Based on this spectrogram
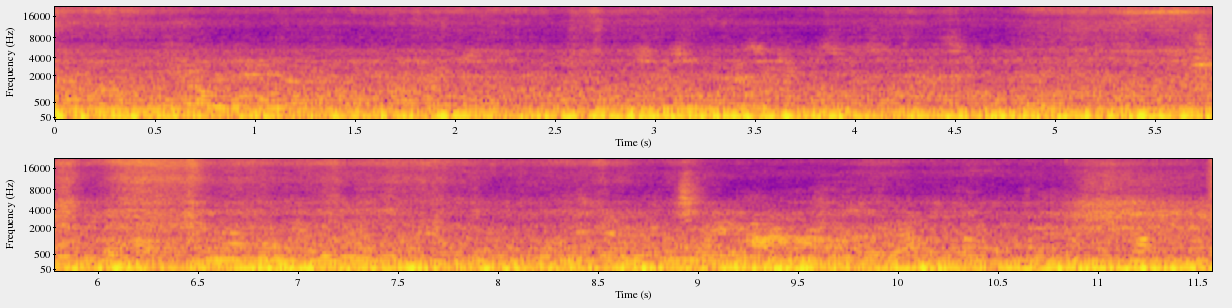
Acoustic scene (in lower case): bus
